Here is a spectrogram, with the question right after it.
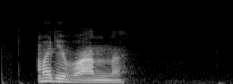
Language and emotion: Russian, neutral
